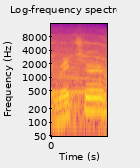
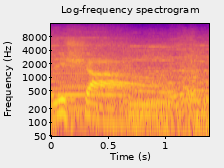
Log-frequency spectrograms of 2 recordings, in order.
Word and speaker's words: Richard: I believe he's actually from Quebec, so I assume he is a French Canadian. And that would not be Richard, that would be Richard.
